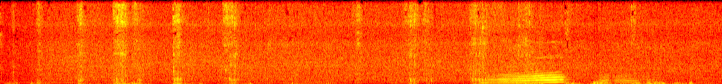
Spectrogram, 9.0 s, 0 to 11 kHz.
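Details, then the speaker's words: Several short, harsh coughing bursts then a rising whine from a dog with kennel cough for 4 days, on medication. "Ang kennel cough kasi parang common cold or cough yan sa mga aso."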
